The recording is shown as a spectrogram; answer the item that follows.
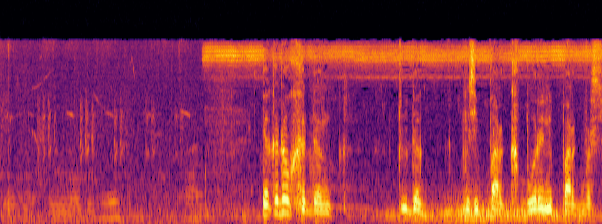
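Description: A steady, high-pitched chirring of insects starts suddenly about two seconds in, under a man speaking in bursts; the first two seconds are quiet.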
